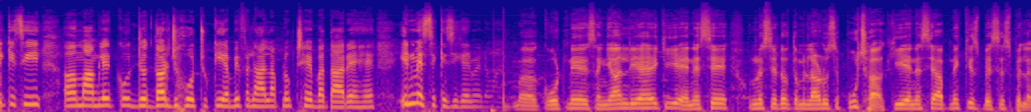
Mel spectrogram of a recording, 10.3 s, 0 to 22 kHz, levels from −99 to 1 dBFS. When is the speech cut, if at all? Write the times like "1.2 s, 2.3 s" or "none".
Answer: 5.1 s

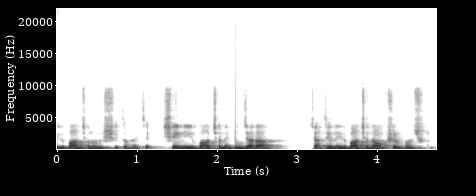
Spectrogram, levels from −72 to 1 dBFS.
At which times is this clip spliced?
2.2 s

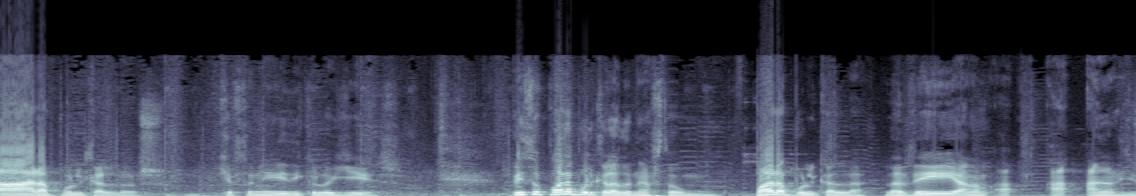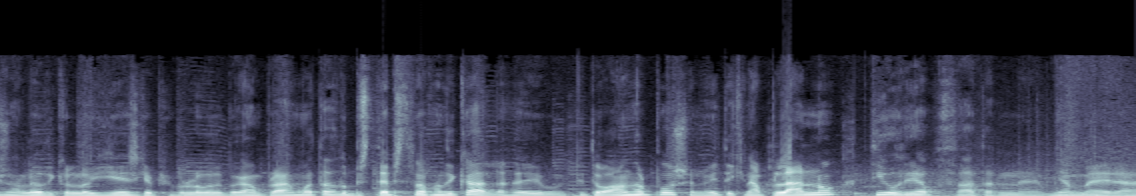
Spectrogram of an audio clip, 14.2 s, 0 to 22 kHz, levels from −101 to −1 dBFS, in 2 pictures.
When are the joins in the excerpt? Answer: 12.5 s

